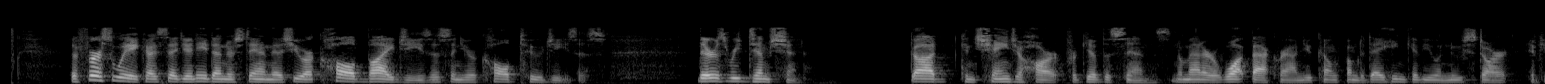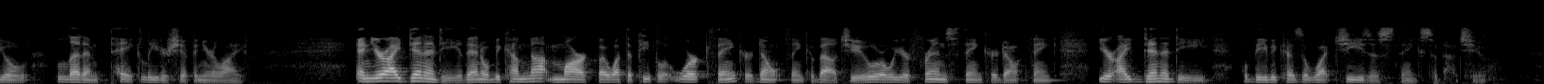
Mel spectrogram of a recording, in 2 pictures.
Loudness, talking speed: -31 LUFS, 180 wpm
